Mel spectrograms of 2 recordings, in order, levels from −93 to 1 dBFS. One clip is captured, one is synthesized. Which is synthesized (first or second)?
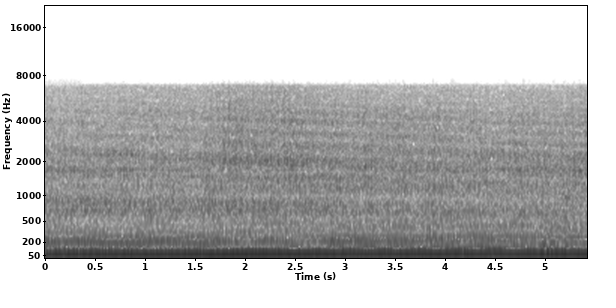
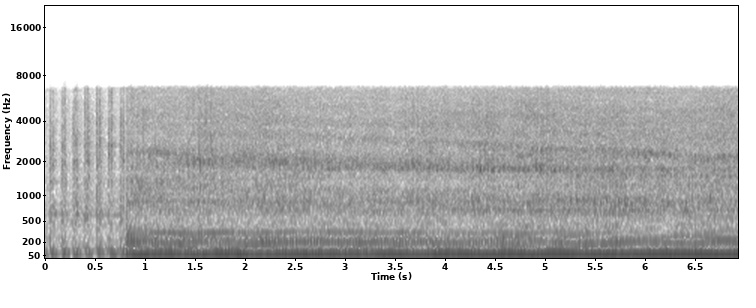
second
